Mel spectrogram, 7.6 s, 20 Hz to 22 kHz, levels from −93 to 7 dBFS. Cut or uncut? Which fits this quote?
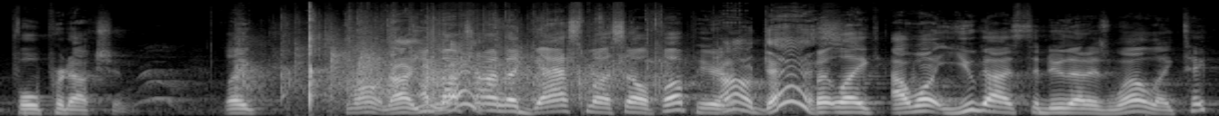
cut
